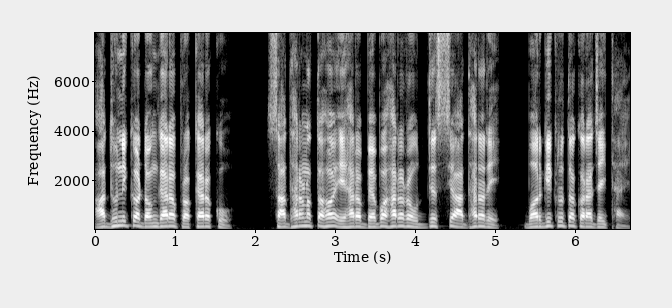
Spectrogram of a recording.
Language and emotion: Odia, neutral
